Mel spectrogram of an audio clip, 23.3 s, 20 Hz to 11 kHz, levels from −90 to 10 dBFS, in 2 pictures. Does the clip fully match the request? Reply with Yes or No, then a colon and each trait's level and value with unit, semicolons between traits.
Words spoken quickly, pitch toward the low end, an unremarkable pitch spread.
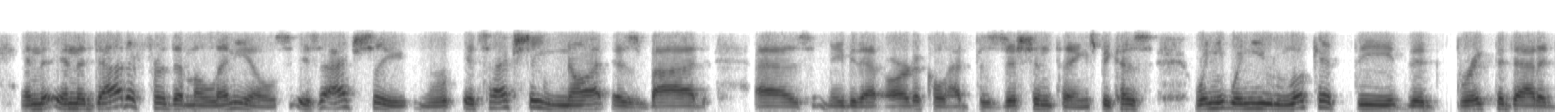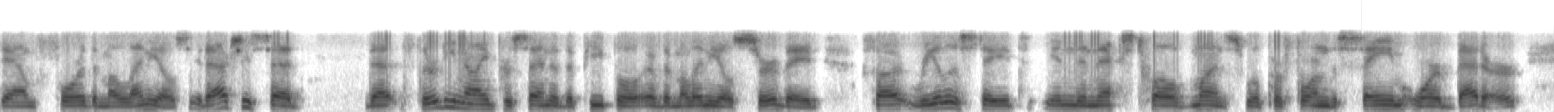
No: average, 170 wpm; low, 120 Hz; average, 3.4 semitones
